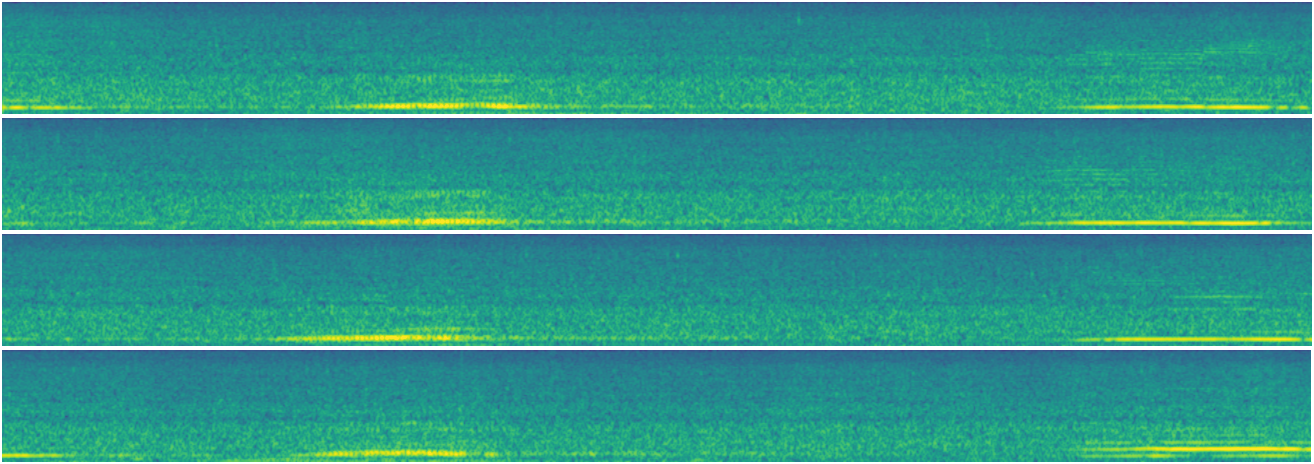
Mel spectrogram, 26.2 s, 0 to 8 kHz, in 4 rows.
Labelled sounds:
5.3	6.3	humpback whale, 1.8 to 2.2 kHz
11.8	12.1	humpback whale, 1.8 to 1.9 kHz
18.9	19.4	humpback whale, 1.3 to 1.5 kHz

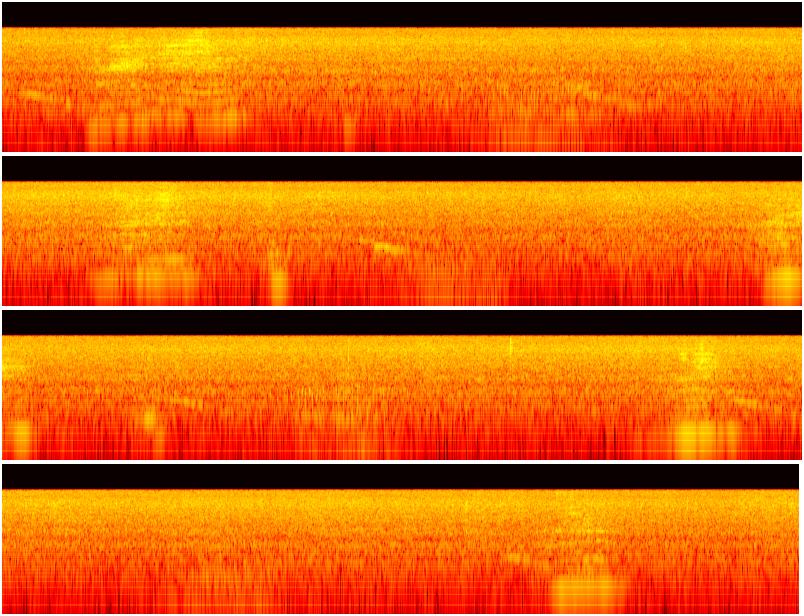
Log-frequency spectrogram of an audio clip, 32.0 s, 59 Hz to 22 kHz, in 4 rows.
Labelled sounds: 0.9	1.9	humpback whale, 1.5 to 3.1 kHz
9.3	9.7	humpback whale, 1.5 to 1.7 kHz
15.7	16.2	humpback whale, 1.4 to 2.4 kHz

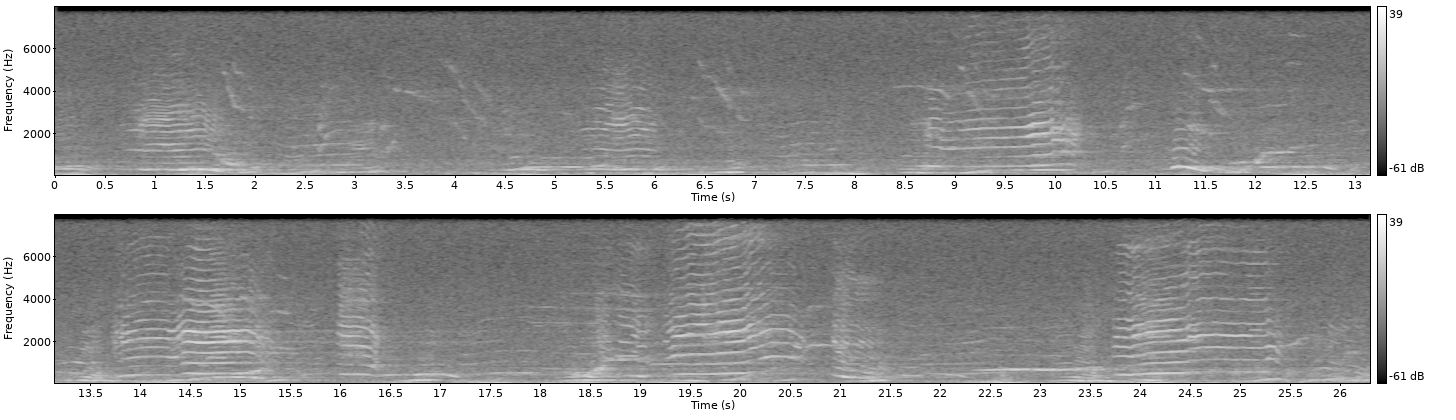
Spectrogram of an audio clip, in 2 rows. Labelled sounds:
1.0	2.0	humpback whale, 0.93 to 4.9 kHz
2.2	3.8	humpback whale, 0.96 to 4.2 kHz
5.2	6.0	humpback whale, 0.90 to 4.4 kHz
7.2	7.6	humpback whale, 0.86 to 1.6 kHz
8.5	10.3	humpback whale, 0.86 to 6.8 kHz
11.1	16.5	humpback whale, 0.80 to 7.0 kHz
17.9	21.4	humpback whale, 0.86 to 7.6 kHz
22.2	22.8	humpback whale, 1.9 to 2.8 kHz
23.7	26.2	humpback whale, 0.86 to 6.7 kHz

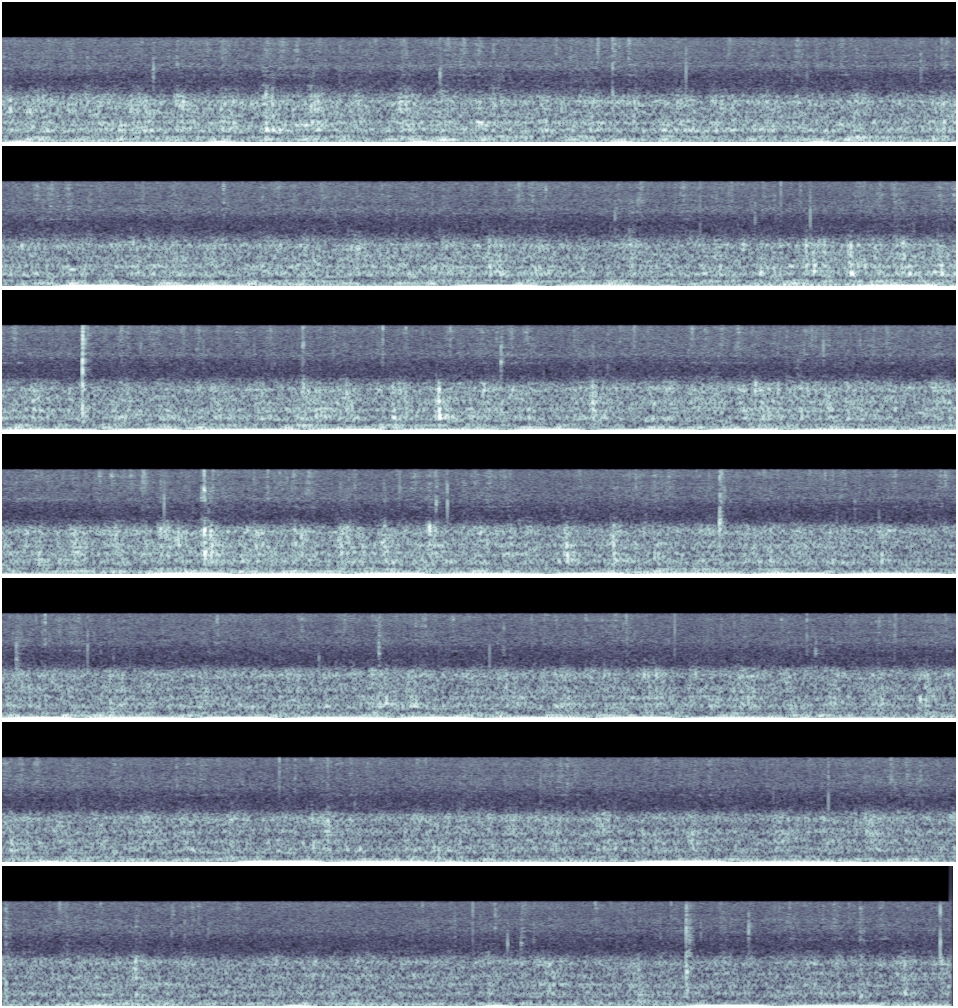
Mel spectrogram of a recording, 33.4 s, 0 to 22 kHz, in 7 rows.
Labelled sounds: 0.0	5.0	vessel noise, 0 to 8.0 kHz

